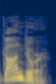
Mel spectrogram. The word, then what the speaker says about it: Gondor: to catch myself when I mispronounce it Dar instead of door aren't they assisting artists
